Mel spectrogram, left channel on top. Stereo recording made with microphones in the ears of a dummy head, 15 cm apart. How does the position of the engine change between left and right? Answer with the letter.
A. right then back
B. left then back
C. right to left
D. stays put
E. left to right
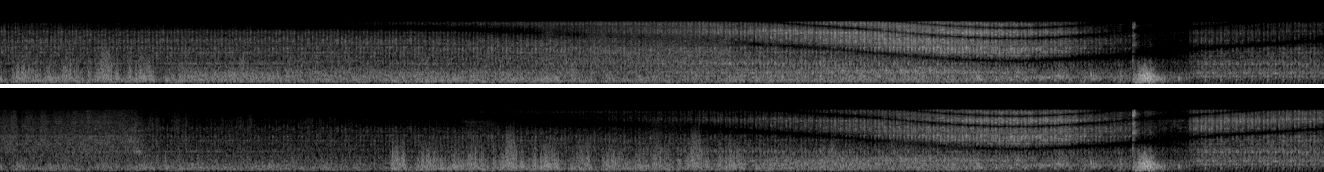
E.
